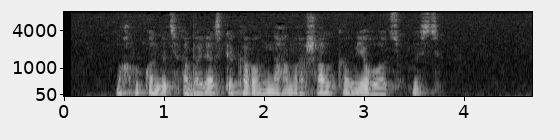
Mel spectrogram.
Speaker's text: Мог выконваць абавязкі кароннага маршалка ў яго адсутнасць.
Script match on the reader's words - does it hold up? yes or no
yes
